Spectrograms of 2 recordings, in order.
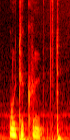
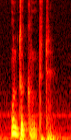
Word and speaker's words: Unterkunft: The German for shelter is Unterkunft. How do you say it? The captain asked quickly and doubtfully. – Unterkunft, Pierre repeated.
